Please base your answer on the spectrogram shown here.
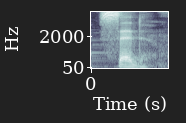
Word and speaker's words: said: say by the way this word said the only difference between this word and this word it's T or D this is actually the same sound I know it's spelled AI that that's English that's an exception common exception in terms of spelling we'll come to the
